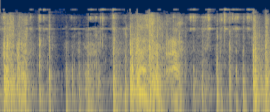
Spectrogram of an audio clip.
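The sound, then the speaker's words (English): Repeated heavy thuds of bodies slamming into a locked door in an attempt to break it open, uneven in rhythm, mixed with straining grunts and voices. “Let's see if we can break it open.”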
